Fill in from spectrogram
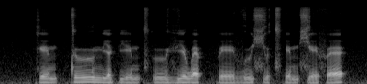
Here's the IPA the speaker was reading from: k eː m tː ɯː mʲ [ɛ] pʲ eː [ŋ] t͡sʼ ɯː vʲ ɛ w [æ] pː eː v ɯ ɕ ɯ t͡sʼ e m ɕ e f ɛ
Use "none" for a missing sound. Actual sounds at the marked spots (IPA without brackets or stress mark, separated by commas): æ, m, ɛ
